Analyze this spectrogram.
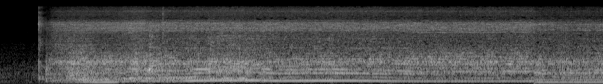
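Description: Countertop kitchen blender switched on about half a second in, its motor running steadily as it blends thick chocolate cake batter with freshly added flour and cocoa powder. The motor's hum rises in pitch over the first couple of seconds and drops suddenly near the end.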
